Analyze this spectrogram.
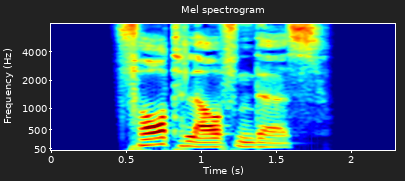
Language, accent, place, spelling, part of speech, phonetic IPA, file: German, Germany, Berlin, fortlaufendes, adjective, [ˈfɔʁtˌlaʊ̯fn̩dəs], De-fortlaufendes.ogg
- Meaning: strong/mixed nominative/accusative neuter singular of fortlaufend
